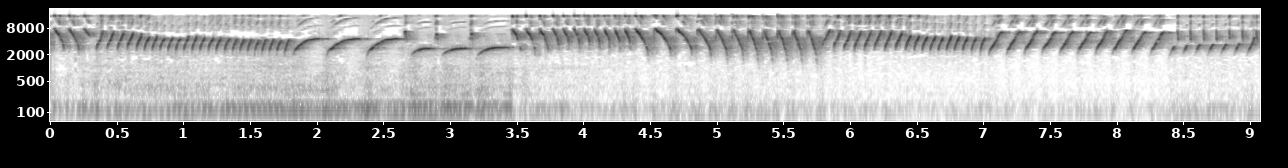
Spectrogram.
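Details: Canary singing, used as a tutor song for other birds to copy: rapid buzzy trills of descending notes, a few slower rising-falling whistles midway, then long rattling rolls, over a steady low hum.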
